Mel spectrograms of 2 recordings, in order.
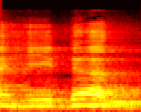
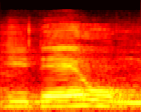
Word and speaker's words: hideng: Jadi bacanya hideng, bukan hideung ya, bukan hideung, tapi hideng.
